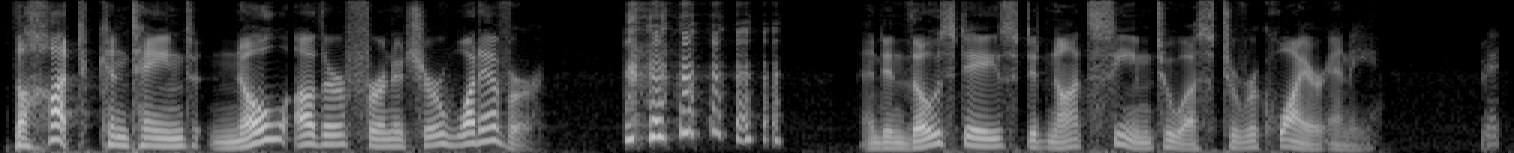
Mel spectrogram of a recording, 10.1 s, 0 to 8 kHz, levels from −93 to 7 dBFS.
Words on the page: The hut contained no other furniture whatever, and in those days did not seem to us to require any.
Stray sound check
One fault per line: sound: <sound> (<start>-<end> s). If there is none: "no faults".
sound: laugh (4.1-5.2 s)
sound: laugh (9.9-10.0 s)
